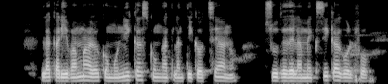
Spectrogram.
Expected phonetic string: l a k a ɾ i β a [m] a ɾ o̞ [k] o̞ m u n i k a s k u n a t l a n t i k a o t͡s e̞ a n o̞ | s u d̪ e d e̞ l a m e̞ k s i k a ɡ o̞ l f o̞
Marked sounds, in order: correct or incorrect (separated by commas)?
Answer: correct, correct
